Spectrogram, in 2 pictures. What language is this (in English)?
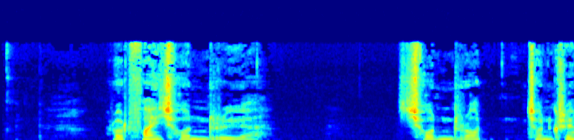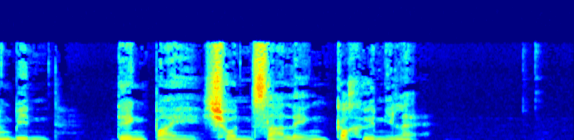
Thai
